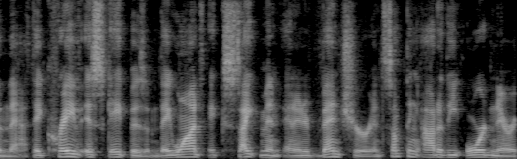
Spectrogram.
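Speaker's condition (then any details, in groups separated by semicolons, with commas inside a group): No condition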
